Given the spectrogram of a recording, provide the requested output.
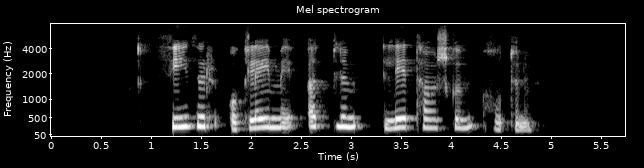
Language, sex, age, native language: Icelandic, female, 30-39, Icelandic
